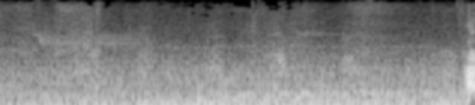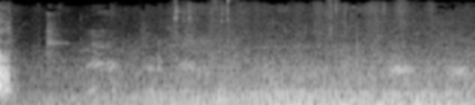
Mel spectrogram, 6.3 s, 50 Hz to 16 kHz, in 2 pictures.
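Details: Gent, a six-month-old Rottweiler, playing at the Victoria Rottweiler Club on June 15, 2020: a single sharp, loud bark stands out midway against steady low background rumble and murmuring voices.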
